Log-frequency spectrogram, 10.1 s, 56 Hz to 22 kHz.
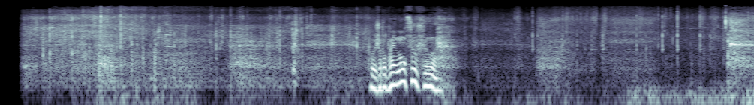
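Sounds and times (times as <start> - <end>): rider breathing hard: 0.3 - 4.9, 5.7 - 10.0
bike tyres rolling over leaves: 0.3 - 10.0
leaves and twigs crackling: 0.3 - 10.0.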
